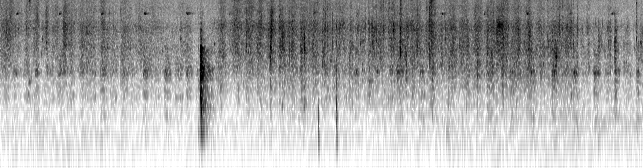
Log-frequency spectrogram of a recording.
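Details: Standard poodle, wet and being scrubbed with a Chubbs Bar shampoo during a bath, panting in steady soft breathy bursts; one sharp click near the start and small taps of handling and water sounds around it.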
